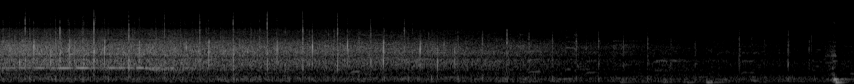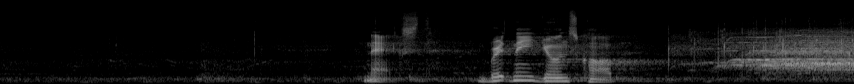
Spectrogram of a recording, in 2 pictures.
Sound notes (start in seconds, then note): 1.6 cheering and applause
